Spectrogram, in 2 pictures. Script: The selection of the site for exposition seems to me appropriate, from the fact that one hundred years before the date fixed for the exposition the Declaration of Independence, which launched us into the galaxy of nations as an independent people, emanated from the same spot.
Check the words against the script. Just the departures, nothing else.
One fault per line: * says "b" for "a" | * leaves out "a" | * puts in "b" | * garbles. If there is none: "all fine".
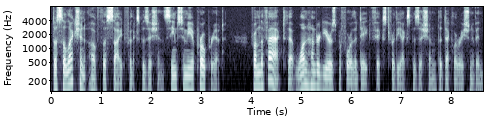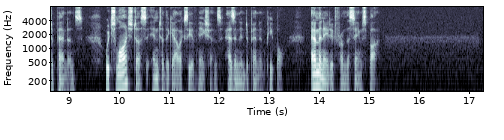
all fine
